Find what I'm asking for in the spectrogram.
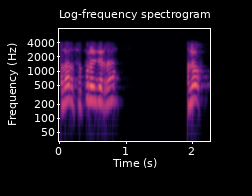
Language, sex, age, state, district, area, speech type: Kannada, male, 45-60, Karnataka, Belgaum, rural, conversation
